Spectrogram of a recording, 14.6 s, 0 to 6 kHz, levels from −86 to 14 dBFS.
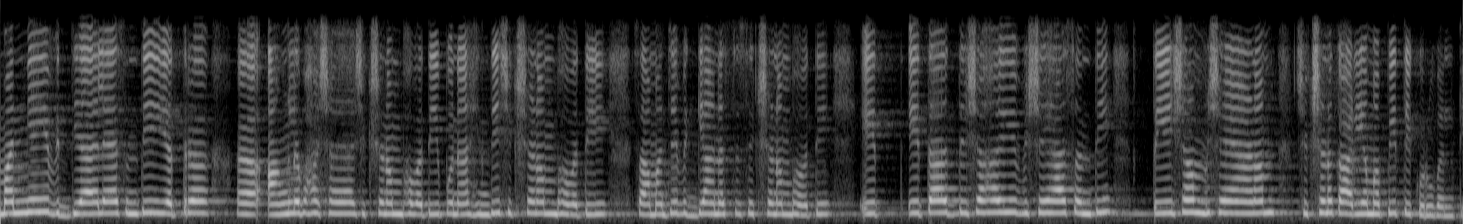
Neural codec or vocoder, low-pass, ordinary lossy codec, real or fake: none; 5.4 kHz; none; real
